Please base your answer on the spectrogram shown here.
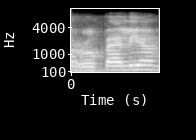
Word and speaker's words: rhopalium: ओहो, वो रोपैलियम है। हाँ हाँ हाँ रोपैलियम, देख रहे हो, तुम साला रोफालियम।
